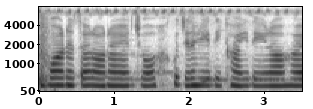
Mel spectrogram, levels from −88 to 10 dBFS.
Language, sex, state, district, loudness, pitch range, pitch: Hindi, female, Himachal Pradesh, Shimla, -13 LUFS, 230-245 Hz, 235 Hz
